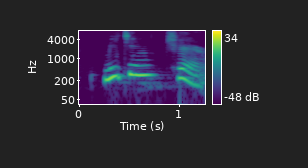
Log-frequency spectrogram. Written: meeting chair

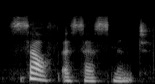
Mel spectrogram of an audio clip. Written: self-assesmnt

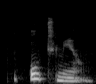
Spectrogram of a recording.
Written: oatmeal

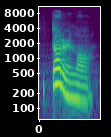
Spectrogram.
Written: daughter-in-law

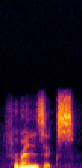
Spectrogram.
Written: Forensics

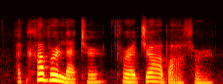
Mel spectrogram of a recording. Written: A cover letter for a job offer

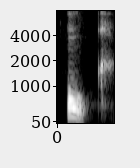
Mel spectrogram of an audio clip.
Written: oak

